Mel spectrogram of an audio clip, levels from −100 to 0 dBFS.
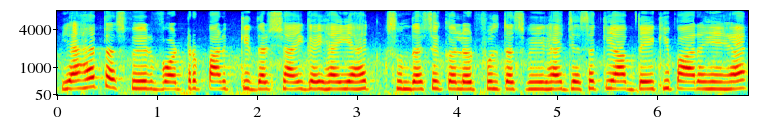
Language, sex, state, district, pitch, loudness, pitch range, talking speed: Hindi, female, Haryana, Rohtak, 255 Hz, -13 LUFS, 250-265 Hz, 210 wpm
